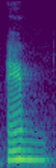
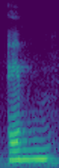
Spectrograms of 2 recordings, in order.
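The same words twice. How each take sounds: First: The hum is muffled with the nose closed. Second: The hum is muffled with the nose closed.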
